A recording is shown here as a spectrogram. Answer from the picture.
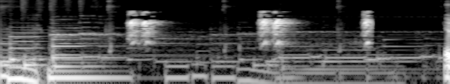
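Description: Black-billed magpies calling harshly three times over background music: a double call about two seconds in, another double call past the middle, and a short single call near the end.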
